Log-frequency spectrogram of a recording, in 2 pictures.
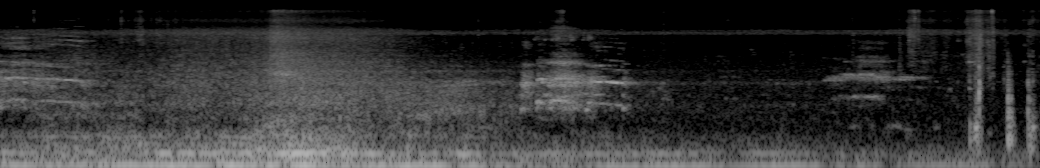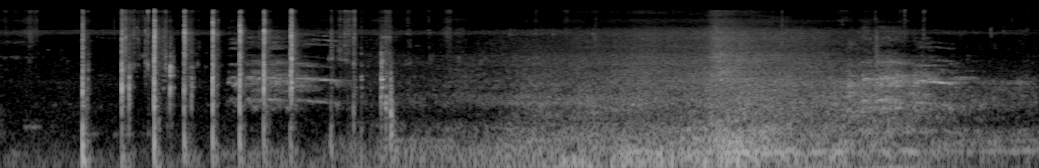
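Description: A rooster crowing several times. A cluster of sharp wooden clicks and knocks in the middle as split kindling sticks are set onto the fire, with a low steady hum under the first half.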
